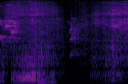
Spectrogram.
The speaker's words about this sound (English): A puppy.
